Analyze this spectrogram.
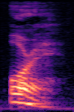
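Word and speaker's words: ore (אור): The Hebrew word here is pronounced ore.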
